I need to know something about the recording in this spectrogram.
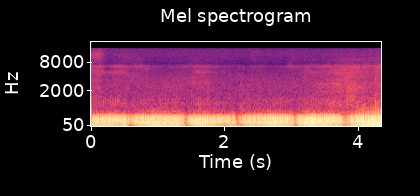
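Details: Low, continuous rumbling purr from a kitten lying on its owner's lap, pulsing in long swells separated by short breath dips about every 0.8 seconds.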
